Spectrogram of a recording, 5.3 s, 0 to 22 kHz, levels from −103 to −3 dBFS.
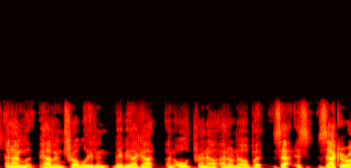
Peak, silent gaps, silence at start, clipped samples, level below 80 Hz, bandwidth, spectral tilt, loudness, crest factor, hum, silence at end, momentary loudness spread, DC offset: -12 dBFS; none; 0.1 s; under 0.1%; -74 dBFS; 8.8 kHz; -7 dB/octave; -31 LUFS; 18 dB; none; 0 s; 8 LU; under 0.1%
